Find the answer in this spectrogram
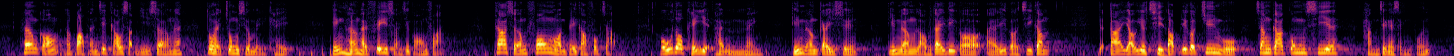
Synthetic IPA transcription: hœː˥ŋkɔː˨˥ŋjɐ˨˧wpaː˧t̚fɐ˨nt͡siː˥kɐ˨˥wsɐ̰˨p̚jiː˨˧sœː˨ŋlɛː˥t̪o˥whɐ˨jt͡sʊ˥ŋsi˨˥wme˨˩jkʰe˨˥jjɪ˨˥ŋɦœː˨˥ŋhɐ˨jfe˥jsœ̰ː˨˩ŋt͡siː˥kɔː˨˥ŋfa̰ː˨t̚ | kaː˥sœː˨˥ŋfɔː˥ŋːɔː˧npe˨˥jkaː˧wfʊ˥k̚t͡sa̰ː˨p̚ | ho˨˥wt̪ɔː˥kʰe˨˥jiː˨p̚hɐ˨jm̩˨˩mɪ˨˩ŋ | t̪iː˨˥mjœː˨˥ŋkɐ˧jsyː˨˧nt̪iː˨˥mjœː˨˥ŋlɐ̰˨˩wt̪ɐ˥jliː˥kɔ̰ː˧ɛ̰˨liː˥kɔː˧t͡siː˥kɐ˥m | t̪aː˨nhɐ˨jɐ˨˩wji˧wt͡sʰiː˧t̚lɐ˨˩p̚liː˥kɔː˧t͡ʃyː˥nwuː˨˩t͡sɐ˥ŋkaː˥kʊ˥ŋsiː˥lɛː˥hɐ˨˩ŋt͡sɪ˧ŋkɛ˧sɪ̰˨˩ŋpuː˨˥n

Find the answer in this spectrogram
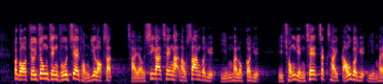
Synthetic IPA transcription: pɐ˥t̚kʷɔː˧t͡ʃɵ˧ɥt͡sʊ˥ŋt͡sɪ˧ŋfu˨˥t͡siː˨˥hɐ˨jt̪ʰʊ˨˩ŋjiː˧lɔː˨k̚sɐ˨t̚ | t͡sʰaː˨˩jɐ˨˩wsiː˥kaː˥t͡sʰɛː˥ŋaː˧t̚hɐ˨wsaː˥mkɔː˧ɥyː˨t̚jiː˨˩m̩˨˩ɦɐ˨jlʊ˨kːɔː˧jyː˨˩t̚ | jiː˨˩t͡sʰʊ˨˥ŋjɪ˨˩ŋt͡sʰɛː˥t͡sɐ˥k̚sʰɐː˨˧jkɐ˨˥wkɔː˧ɥyː˨t̚jiː˨˩m̩˨˩hɐ˨j

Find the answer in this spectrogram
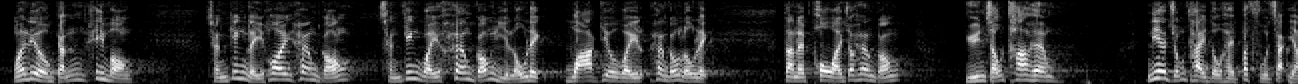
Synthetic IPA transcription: ŋɔː˧ɐ˨˧jliː˥t̪o˨˩wkɐ˨˥nhe˥jmɔː˨ŋ | t͡sʰɐ˨˩ŋkɪ˥ŋle˨˩jɦɔː˥jhœː˥ŋkɔː˨˥ŋt͡sʰɐ˨˩ŋkɪ˥ŋwɐ˨jhœː˥ŋkɔː˨˥ŋjiː˨˩lo˨˧wlɪ˨k̚waː˨˩kiː˧wwɐ˨jhœː˥ŋkɔː˨˥ŋlo˨˧wlɪ˨k̚ | t̪aː˨nhɐ˨jpʰɔː˧waː˨˩jt͡sɔː˨˥ɦœː˥ŋkɔː˨˥ŋ | jyː˨˧nt͡sɐ˨˥wt̪ʰaː˥ɦœː˥ŋ | niː˥jɐ˥t̚t͡sʊ˨˥ŋt̪ʰaː˧jt̪o˨wɦɐ˨jpɐ˥t̚fuː˨t͡sa̰ː˧k̚jɐ̰˨˩

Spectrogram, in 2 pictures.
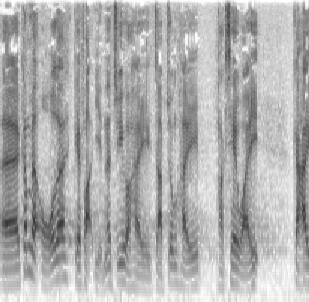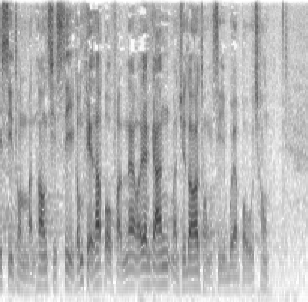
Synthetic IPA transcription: ʔɛː˨˧kɐ˥mjɐ˨t̚ŋɔː˨˧lɛː˥kɛː˧faː˧t̚jḭː˨˩nlɛː˥t͡ʃyː˨˥ji˨˩ɦɐ˨jt͡saː˨p̚t͡sʊ˥ŋɦɐ˨˥j | pʰaː˧k̚t͡sʰɛː˥wɐ˨˥j | kaː˥jsiː˨˧t̪ʰʊ˨˩ŋmɐ˨˩nɔː˥ŋt͡sʰiː˧t̚siː˥kɐ˨˥mkʰe˨˩jt̪ʰaː˥po˨wfɐ˨nlɛː˥ŋɔ˨˧˥jɐ˥nkaː˥nmɐ˨˩nt͡ʃy˨˥t̪ɔː˨˥ŋɔ˨˧˩t̪ʰʊ˨˩ŋsḭː˨˩wu˨˧jɐ˨˧wpo˨˧wt͡sʰʊ˥ŋ

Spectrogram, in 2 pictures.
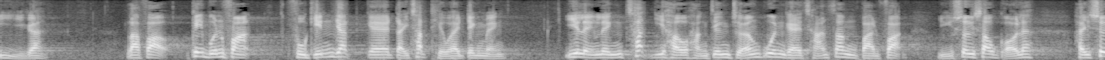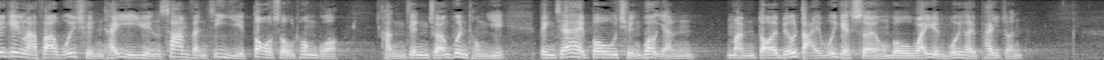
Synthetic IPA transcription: i˧jiː˨˩kaː˧ | lʔaː˨˩p̚faː˧t̚ke˥jpuː˨˥nfaː˧t̚ | fuː˨˧kiː˨˥njɐ˥t̚kɛː˧t̪ɐ˨jt͡sʰɐ˥t̚t̪ʰiː˨˩whɐ˨jt̪ɪ˨ŋmɪ˨˩ŋ | jʔiː˨lɪ˨˩ŋlɪ˨˩ŋt͡sʰɐ˥t̚jiː˨˧hɐ˨wɦɐ˨˩ŋt͡sɪ˧ŋt͡ʃœː˨˥ŋkuː˥nkɛː˧t͡sʰaː˨˥nsɐ˥ŋpaː˨nfa̰ː˧t̚ | jyː˨˩sɵ˥ɥsɐ˥wkɔ̰ː˨˥jlɛː˥ | hɐ˨jsɵ˥ɥkɪ˥ŋlaː˨˩p̚faː˧wuː˨˥jt͡ʃʰyː˨˩nt̪ʰɐ˨˥jjiː˨˧jyː˨˩nsaː˥mfɐ˨nt͡siː˥jiː˨t̪ɔː˥so˧wt̪ʰʊ˥ŋkʷɔː˧ | hɐ˨˩ŋt͡sɪ˧ŋt͡ʃœː˨˥ŋkuː˥nt̪ʰʊ˨˩ŋjiː˧ | pɪ˨ŋt͡sʰɛː˨˥hɐ˨jpo˧wt͡ʃʰyː˨˩nkʷɔː˧k̚jɐ˨˩n | mɐ˨˩nt̪ɔː˨jpiː˨˥wt̪aː˨jwuː˨˥jkɛː˧sœː˨ŋmo˨˧wwɐ˨˥jyː˨˩nwuː˨˥jhɵ˧ɥpʰɐ˥jt͡ʃɵ˨˥n

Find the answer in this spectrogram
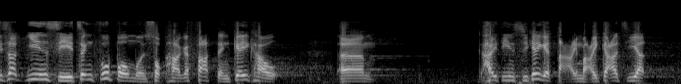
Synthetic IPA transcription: kʰe˨˩jsɐ˨t̚jiː˧nsiː˨˩t͡sɪ˧ŋfuː˨˥po˨wmuː˨˩nsʊ˨k̚haː˨kɛː˧faː˧t̚t̪ɪ˨ŋke˥jkʰɐ˧w | ʔɛː˨ | hɐ˨jt̪iː˨nsiː˨ke˥jkɛː˧t̪a̰ː˨jma̰ː˨˧jkaː˥t͡siː˥jɐ˥t̚

